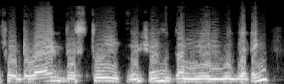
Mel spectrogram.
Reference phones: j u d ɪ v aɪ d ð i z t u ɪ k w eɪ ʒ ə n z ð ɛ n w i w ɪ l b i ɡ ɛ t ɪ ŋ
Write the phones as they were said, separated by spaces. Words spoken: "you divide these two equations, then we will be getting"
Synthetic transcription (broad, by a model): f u d ɪ v aɪ d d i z t u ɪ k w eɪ ʃ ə n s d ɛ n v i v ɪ l b i ɡ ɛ t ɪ ŋ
